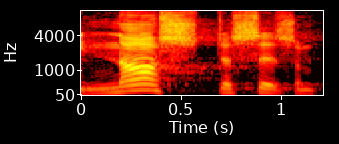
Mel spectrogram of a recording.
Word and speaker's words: Gnosticism: First, there was Gnosticism, spelled with a silent G, Gnosticism.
